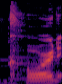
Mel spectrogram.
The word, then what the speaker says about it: chord: note E is silent chord H is silent treble e is silent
